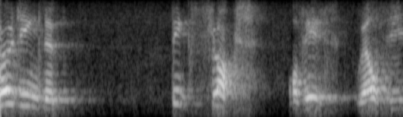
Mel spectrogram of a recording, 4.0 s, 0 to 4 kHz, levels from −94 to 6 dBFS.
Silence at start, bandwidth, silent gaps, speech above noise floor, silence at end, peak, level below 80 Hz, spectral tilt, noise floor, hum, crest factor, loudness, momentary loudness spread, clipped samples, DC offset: 0 s; 4 kHz; none; 41 dB; 0 s; -2 dBFS; -68 dBFS; -7.5 dB/octave; -63 dBFS; none; 20 dB; -22 LUFS; 16 LU; under 0.1%; under 0.1%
